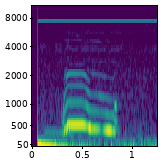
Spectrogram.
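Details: Eurasian eagle-owl pair, female and male, calling at night at 1:01 am on 16 March 2017; a single tonal, slightly hoarse note that holds level, then slides downward and fades after about half a second, with a sharp click just before it.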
